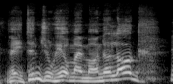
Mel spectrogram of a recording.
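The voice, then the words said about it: Puppet character voice. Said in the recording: “Chippy, are you back? ... I think ... just couldn't do the voice.”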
